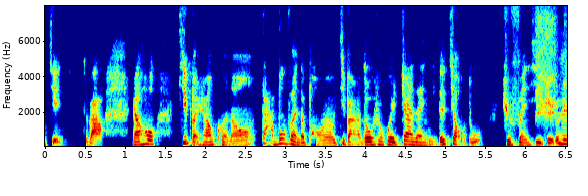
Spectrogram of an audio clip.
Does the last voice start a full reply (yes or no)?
no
